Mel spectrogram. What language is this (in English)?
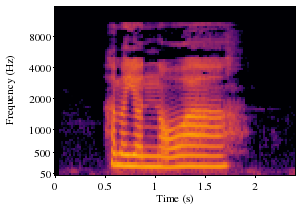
Cantonese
